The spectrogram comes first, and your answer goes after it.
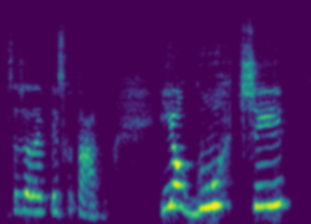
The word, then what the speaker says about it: iogurte: Iogurte. O R é aqui, a gente às vezes desloca esse R, fala iorgute. Isso é um erro de ortoépia.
